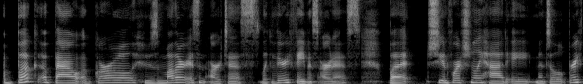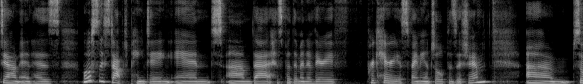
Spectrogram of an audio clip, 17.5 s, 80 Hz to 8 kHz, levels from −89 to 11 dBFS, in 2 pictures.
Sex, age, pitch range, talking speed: female, 20-39, 170-215 Hz, 140 wpm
